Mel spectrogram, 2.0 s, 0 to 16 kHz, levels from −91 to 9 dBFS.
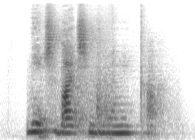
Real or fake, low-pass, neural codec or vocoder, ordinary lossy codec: fake; 14.4 kHz; codec, 44.1 kHz, 0.9 kbps, DAC; AAC, 64 kbps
